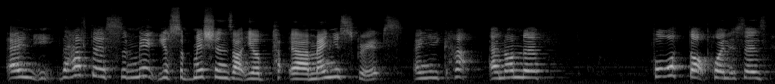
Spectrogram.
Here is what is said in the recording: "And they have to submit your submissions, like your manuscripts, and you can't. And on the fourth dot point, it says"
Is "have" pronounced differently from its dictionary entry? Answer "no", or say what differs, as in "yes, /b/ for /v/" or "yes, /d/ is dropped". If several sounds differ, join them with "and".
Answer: yes, /f/ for /v/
